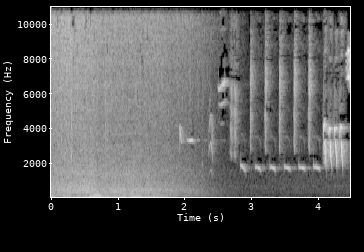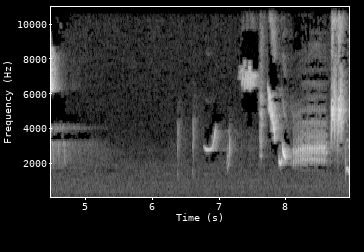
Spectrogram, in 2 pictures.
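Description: A loud rushing noise fades out over the first two seconds. Then small birds chirp in quick runs of short, high notes, go quiet for a couple of seconds, and start chirping and trilling again near the end.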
